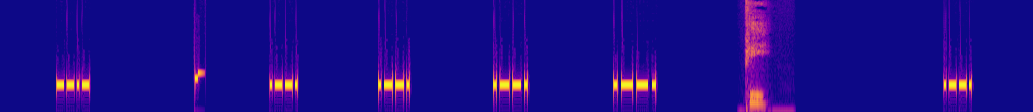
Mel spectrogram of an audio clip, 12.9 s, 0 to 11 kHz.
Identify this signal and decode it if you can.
Morse code, heard as a keyed tone, about 33 wpm, spaced as for 8 wpm, 700 Hz. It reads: Q PPPP P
